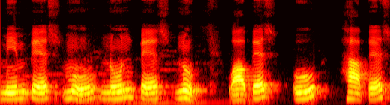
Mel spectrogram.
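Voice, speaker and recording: A man with a Bangladeshi Bengali accent teaching Quran reading, drilling each letter and syllable slowly and loudly. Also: a little high, fairly even intonation. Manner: slow, loud, drawn-out drill of each syllable. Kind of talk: recitation lesson, drilling letters.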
